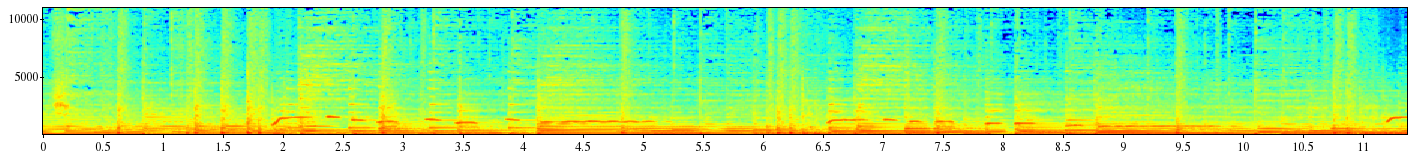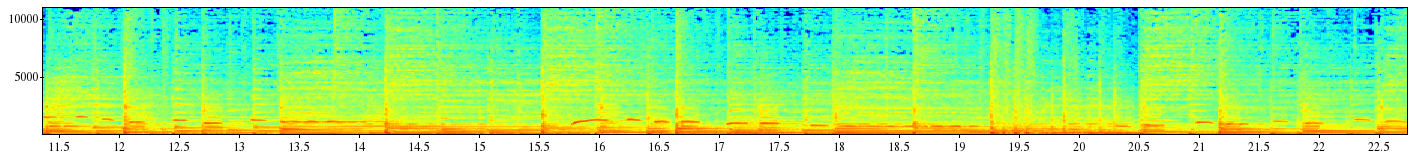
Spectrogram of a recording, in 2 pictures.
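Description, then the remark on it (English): A whistled melody rides over a full, steady band arrangement, with short rising whistle phrases recurring every few seconds. No one sings or speaks. “So that's another whistling song”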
